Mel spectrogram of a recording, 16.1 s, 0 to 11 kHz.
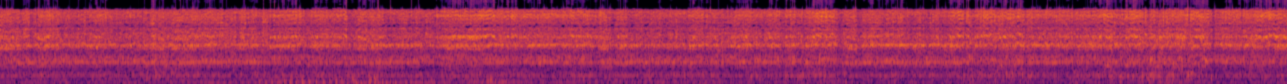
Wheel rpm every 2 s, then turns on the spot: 220, 230, 230, 230, 230, 230, 230, 230.
none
